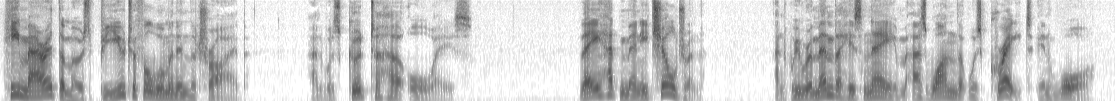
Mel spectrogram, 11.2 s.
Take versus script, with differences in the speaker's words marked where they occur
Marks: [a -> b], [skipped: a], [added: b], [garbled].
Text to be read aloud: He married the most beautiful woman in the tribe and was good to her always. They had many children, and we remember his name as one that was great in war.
He married the most beautiful woman in the tribe and was good to her always. They had many children, and we remember his name as one that was great in war.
